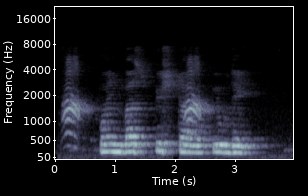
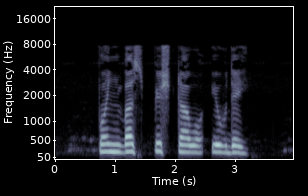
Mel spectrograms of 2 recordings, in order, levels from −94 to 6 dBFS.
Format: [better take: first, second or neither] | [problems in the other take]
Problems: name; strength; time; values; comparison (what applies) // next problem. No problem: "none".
second | background sound (Crow); 13 dB below the speech // room echo; dies away in 0.8 s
